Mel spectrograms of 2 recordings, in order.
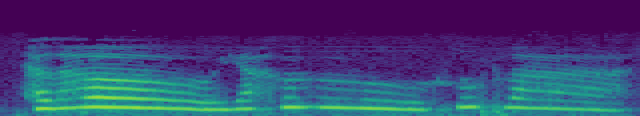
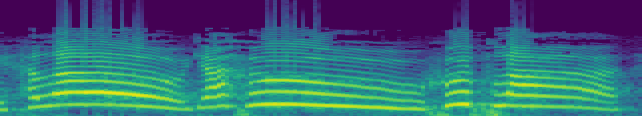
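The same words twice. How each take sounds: First: Soft echo fading away. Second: Loud, higher-pitched drawn-out calls; boys shouting. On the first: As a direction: repeat the calls like a distant, dying echo. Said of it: "it repeats back to them". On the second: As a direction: holler it out to raise an echo. Boys shouting to hear echo. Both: A narrator's reading.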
